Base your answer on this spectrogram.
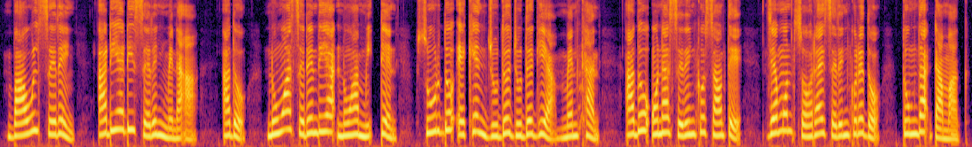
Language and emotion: Santali, neutral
